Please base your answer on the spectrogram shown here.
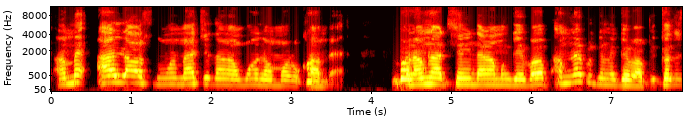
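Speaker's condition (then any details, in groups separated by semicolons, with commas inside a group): Cerebral palsy; mild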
